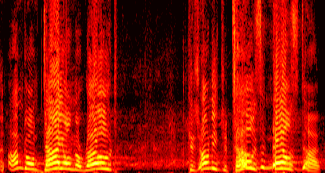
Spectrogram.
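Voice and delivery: hammed-up desperate shouting at his wife; frantic rant. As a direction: rant in mock panic about money. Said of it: "I'm like".

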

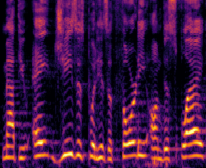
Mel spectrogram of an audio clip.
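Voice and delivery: normal talking voice

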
